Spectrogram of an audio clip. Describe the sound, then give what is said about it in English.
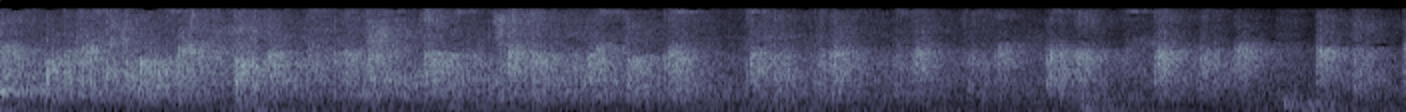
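Audience applause greets a speaker taking the stage at a reading: a steady, dense patter of many hands clapping that keeps going without a break, with slight swells and dips in loudness throughout. “Give him a hand. Please welcome Dr. Gary Wade to the stage.”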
